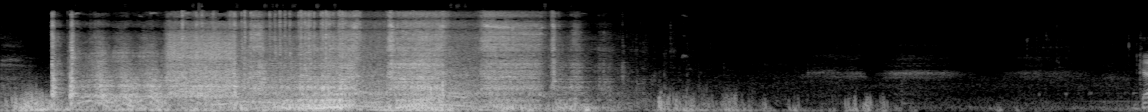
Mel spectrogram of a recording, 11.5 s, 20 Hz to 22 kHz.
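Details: El Camino with 350 small-block, 65,000 original miles, first start attempt in two years with gas poured in: starter churns engine steadily about six seconds without catching, then stops. Cranks but won't start; cause not confirmed.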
